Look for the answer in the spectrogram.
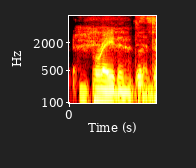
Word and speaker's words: Bradenton: WWE will hold tryouts Wednesday and Thursday, IMG Academy campus in Branton, Florida. Mm-hmm. Probably not saying that right. You would know better than I would. – Bradenton. – The tryout. What is it? – Bradenton. – Bradenton. There you go.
